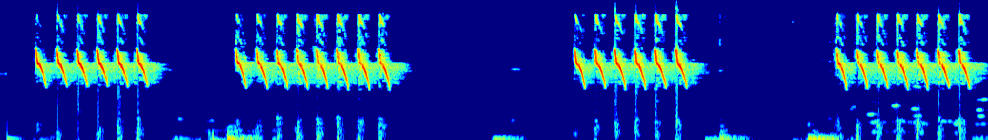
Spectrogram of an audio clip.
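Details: Bar-winged prinia recorded as contest-bird training material, repeating quick bursts of six or seven high, sharply descending chirps, each burst followed by a brief silence; occasional faint low bumps are heard.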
